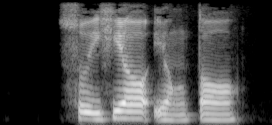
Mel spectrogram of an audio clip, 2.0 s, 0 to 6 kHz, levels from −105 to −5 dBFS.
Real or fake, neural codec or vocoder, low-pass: real; none; 5.4 kHz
